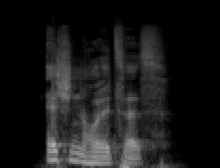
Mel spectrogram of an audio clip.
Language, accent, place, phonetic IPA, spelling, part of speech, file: German, Germany, Berlin, [ˈɛʃn̩ˌhɔlt͡səs], Eschenholzes, noun, De-Eschenholzes.ogg
- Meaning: genitive singular of Eschenholz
